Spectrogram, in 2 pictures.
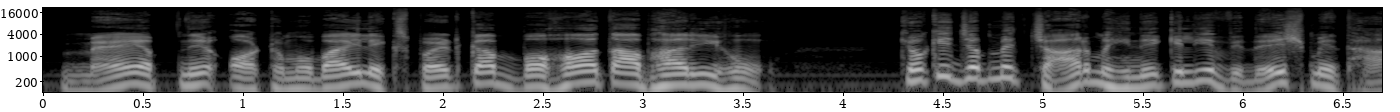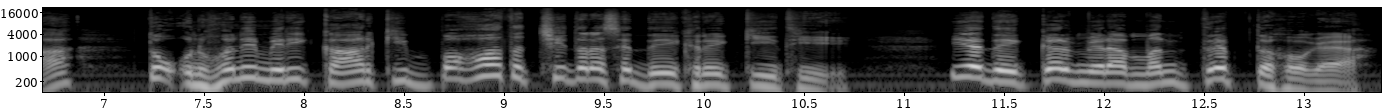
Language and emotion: Hindi, happy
